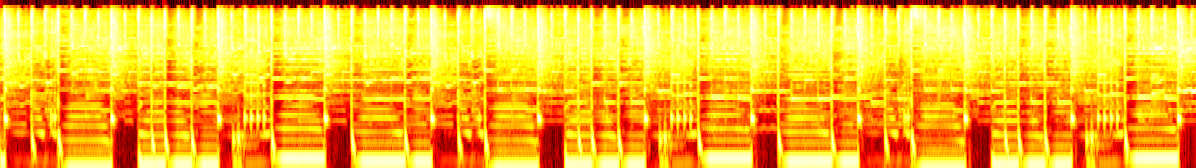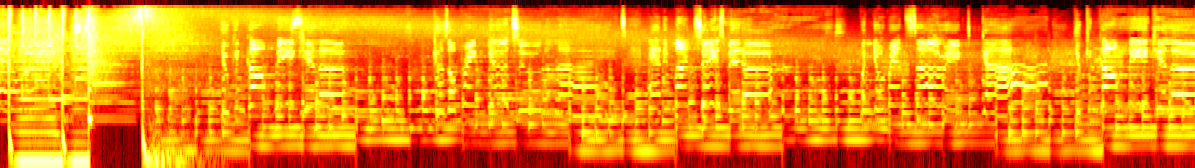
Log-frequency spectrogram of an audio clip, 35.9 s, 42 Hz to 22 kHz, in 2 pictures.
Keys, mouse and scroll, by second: 0.9 click, 2.4 right click, 3.0 click, 3.6 z, 3.8 right click, 4.1 click, 6.1 Return, 6.3 click, 6.5 Delete, 6.7 click, 6.7 right click, 7.1 click, 8.1 Right, 10.7-13.2 scroll up 1, 13.2 click, 18.1 z, 19.3 click, 20.2 ctrl+c, 21.2 click, 22.0 ctrl+v, 23.8 t, 24.2 click, 27.1 Return, 28.4 click, 29.6 right click, 30.9 click, 31.9 ctrl+s, 33.3 click.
